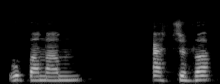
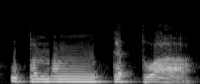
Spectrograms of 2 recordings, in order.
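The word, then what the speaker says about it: upamaṃ katvā: the M there, and you're pronouncing it as a bit of an M, like this ordinary English M. But what happens here with the Anuswara, it's followed by a P. And so it takes on, it's pronounced from the same position as the Gazu.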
